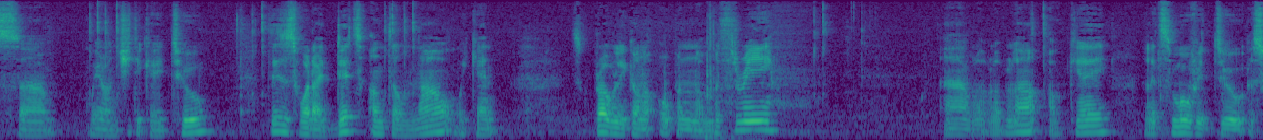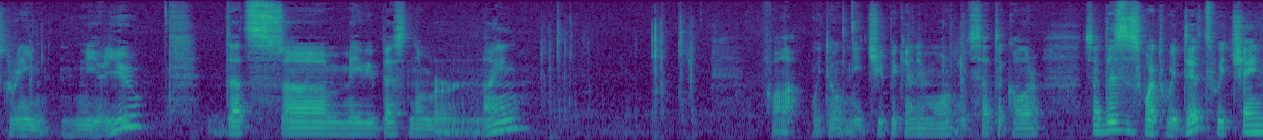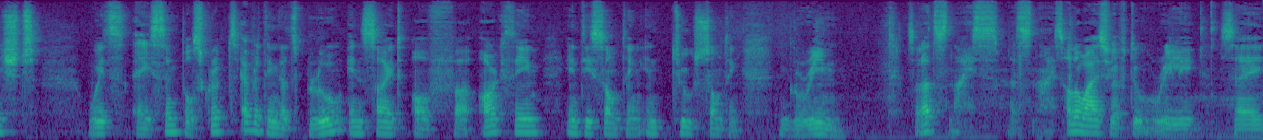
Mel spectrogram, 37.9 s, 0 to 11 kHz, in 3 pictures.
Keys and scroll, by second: 19.1 super+9, 22.1 super+q.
